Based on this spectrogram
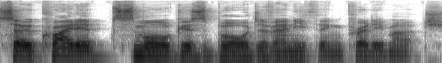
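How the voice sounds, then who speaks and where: A man speaks with a British accent and lively intonation. The recording is very clean, with a silent background. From Britain. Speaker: commentary youtuber. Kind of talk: video essay narration.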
